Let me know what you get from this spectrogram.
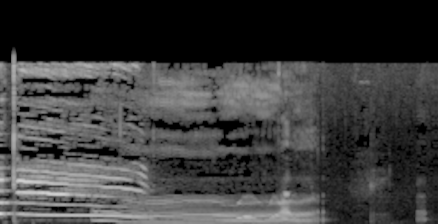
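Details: A male Shih Tzu howls along to music in long, drawn-out tones that slide downward, then waver and rise, while a person urges "one more".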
